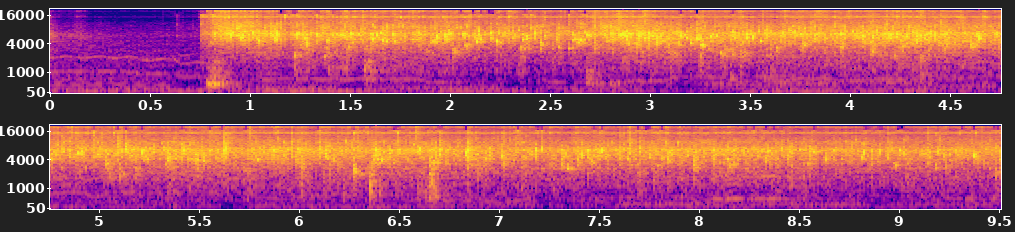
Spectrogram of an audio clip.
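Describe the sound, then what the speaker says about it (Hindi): Onions drop into hot oil, bursting into a loud sudden sizzle that then roars on continuously, with occasional light stirring clinks beneath it. "तेल हमारा गरम हो चुका है, जो हमने पहले रख दिया था। सबसे पहले इसमें जाएगी प्याज।"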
